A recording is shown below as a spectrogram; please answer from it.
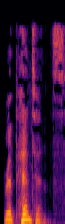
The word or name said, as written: repentance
